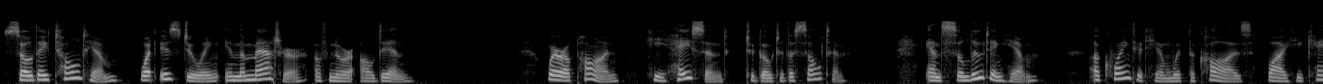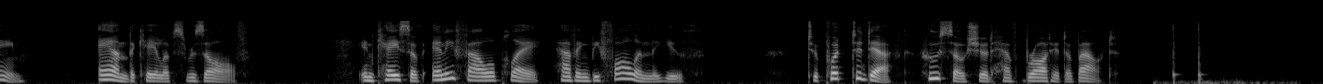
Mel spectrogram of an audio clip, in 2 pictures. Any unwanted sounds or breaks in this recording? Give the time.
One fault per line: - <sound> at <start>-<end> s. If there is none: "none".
- tap at 24.8-26.3 s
